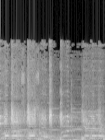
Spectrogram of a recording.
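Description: Live singing into a microphone over loud backing music with a steady drum beat, played through a PA system.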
